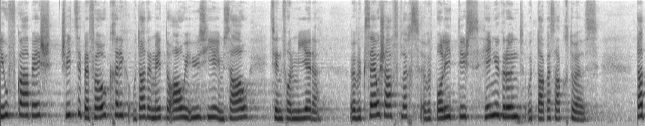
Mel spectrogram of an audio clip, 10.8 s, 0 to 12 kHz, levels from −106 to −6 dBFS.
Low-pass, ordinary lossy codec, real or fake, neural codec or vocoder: none; none; real; none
